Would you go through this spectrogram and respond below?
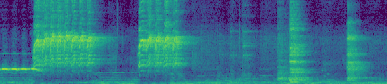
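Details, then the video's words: Greater green leafbird in full song. A steady whistled note leads into a burst of rapid, glittering chatter, and a second burst follows. Two brief harsh rasping notes come after. "Jomin full cor gacorrr"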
